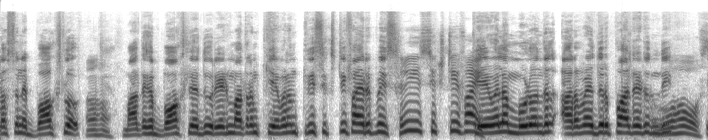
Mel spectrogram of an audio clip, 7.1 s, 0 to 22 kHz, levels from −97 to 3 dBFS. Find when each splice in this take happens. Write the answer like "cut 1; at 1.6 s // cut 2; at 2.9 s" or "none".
none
